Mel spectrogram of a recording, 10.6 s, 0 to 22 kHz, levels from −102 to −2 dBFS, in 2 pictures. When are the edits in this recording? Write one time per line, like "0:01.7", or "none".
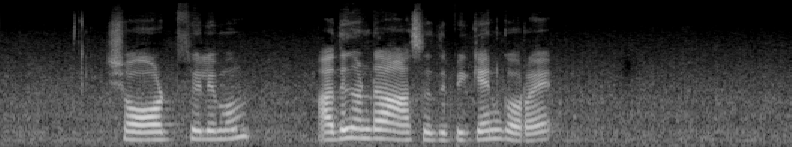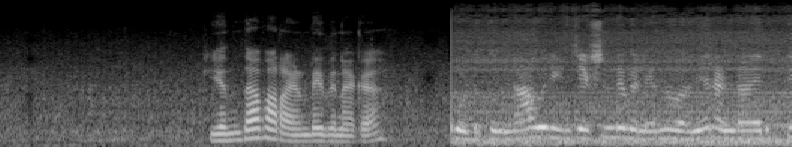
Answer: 0:08.3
